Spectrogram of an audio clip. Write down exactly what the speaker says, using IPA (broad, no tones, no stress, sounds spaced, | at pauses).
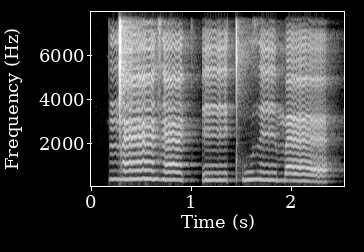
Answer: ŋ͡ǀ æ̃ː z æ̃ː t͡sʼ eː tʼ u ð eː m æː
